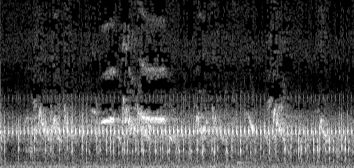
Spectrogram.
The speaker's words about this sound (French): Des moineaux espagnols se regroupent dans les chênes et les pins parasols pour passer la nuit.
